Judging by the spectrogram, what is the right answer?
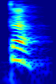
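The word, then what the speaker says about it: تَ: Ta with fatha is pronounced as ta. Ta with fatha is pronounced as ta.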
